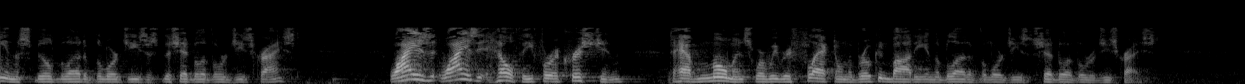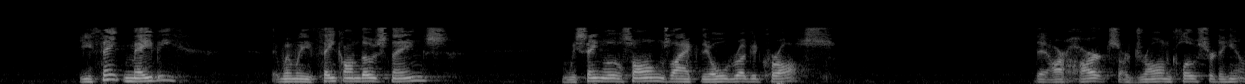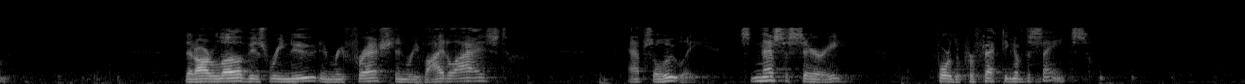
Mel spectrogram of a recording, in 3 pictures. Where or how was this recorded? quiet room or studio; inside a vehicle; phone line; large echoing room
large echoing room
